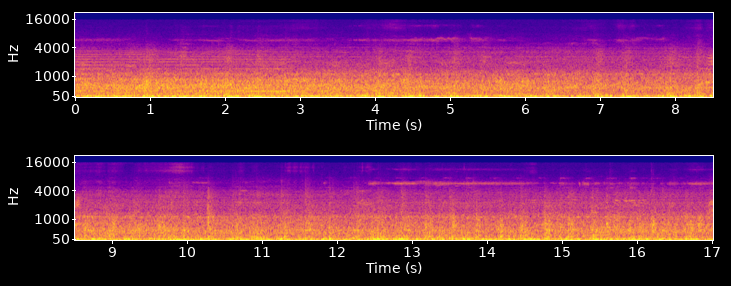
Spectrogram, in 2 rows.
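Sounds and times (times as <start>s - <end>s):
train rolling on rails: 0.0s - 17.0s.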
